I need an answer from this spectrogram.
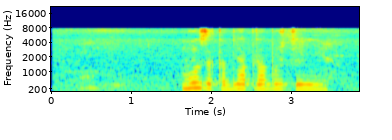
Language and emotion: Russian, neutral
